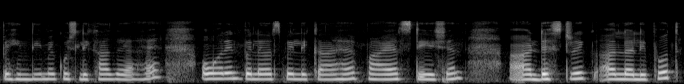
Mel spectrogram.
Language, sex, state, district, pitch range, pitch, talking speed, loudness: Hindi, female, Uttar Pradesh, Lalitpur, 235-255 Hz, 240 Hz, 140 wpm, -19 LUFS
